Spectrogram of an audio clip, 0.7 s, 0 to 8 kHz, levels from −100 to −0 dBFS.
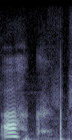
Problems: none marked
